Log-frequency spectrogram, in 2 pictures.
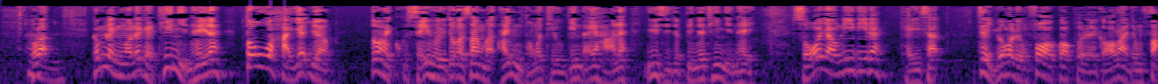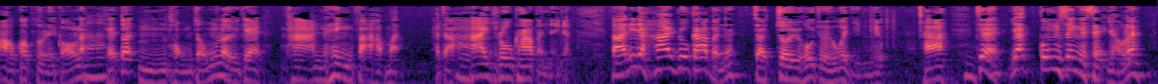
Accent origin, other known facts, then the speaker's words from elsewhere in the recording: China; 就係我哋中國人嚟嘅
